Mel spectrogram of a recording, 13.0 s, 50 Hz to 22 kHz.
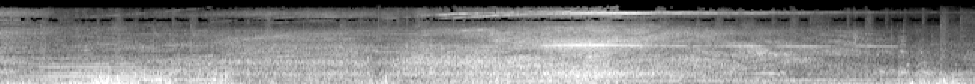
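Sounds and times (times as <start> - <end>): high turbine whine: 0.0 - 13.0
propeller noise: 0.0 - 13.0.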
